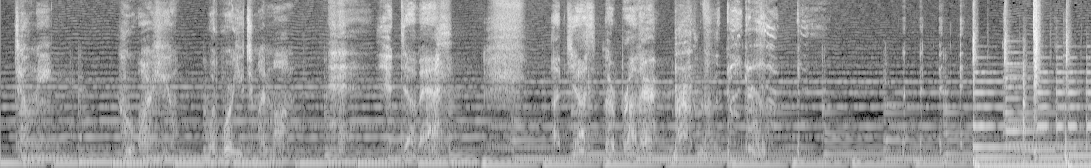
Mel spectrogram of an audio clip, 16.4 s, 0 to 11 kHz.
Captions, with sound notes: Tell me- who are you? What were you to my mom? [KENNY LAUGHS] You dumbass I'm just- her brother. [KENNY COUGHS] [KENNY LAUGHS] 0:02:42.000,1193:02:47.295 [KENNY INHALES]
